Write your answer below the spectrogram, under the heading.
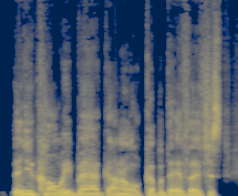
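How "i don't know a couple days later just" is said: ordinary talk, nothing marked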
